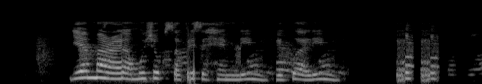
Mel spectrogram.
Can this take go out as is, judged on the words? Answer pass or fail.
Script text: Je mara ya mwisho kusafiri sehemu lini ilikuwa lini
pass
